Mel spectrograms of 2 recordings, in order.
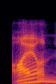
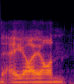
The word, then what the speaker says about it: ION: As I say, um, before I continue, we don't mind how you say it. Um, you can pronounce it any way you like. You'll probably hear me say a few different ways today. Ion, Aion, etc., depending on what I want to emphasize.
